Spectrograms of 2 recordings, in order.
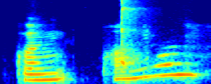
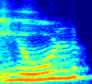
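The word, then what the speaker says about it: Gong Yoo: Kwon Yoo? Kwon Yoo. Kwon Kwon Yoo. Kwon Yoo? You. Isn't it Yule with the L? No, it's you. We've been Oh. saying it wrong this entire I time.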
